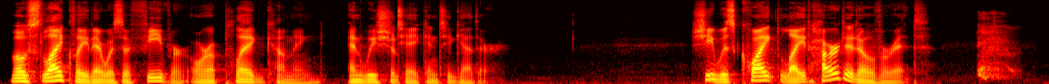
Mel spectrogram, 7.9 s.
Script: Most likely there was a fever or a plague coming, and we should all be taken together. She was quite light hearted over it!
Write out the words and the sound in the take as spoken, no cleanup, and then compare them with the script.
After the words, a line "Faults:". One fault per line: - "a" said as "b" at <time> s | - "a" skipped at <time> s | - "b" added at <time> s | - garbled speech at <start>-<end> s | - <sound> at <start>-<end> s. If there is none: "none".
Most likely there was a fever or a plague coming, and we should taken together. She was quite light hearted over it!
Faults:
- "all be" skipped at 3.0 s
- cough at 7.3-7.7 s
